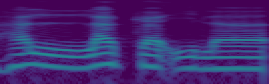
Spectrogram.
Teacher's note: Okey, seolah-olah macam hal lam yang first tu tak ada. Macam terus masuk je kan. Tapi memang dia kena ada. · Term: idgham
